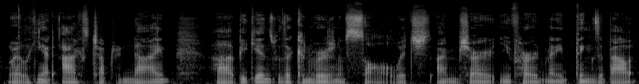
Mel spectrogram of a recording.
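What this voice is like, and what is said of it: Soft, hushed voice after losing it. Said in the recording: “I lost my voice a little bit this weekend, so I'm doing this ASMR style.”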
